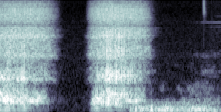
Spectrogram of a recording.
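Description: Two sharp, airy sniffs in quick succession as someone draws a double breath in through the nose as part of a breathing exercise, with a short pause between them and no talking.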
